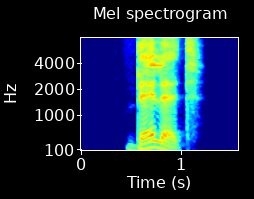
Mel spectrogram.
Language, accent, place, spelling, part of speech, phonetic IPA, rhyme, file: German, Germany, Berlin, bellet, verb, [ˈbɛlət], -ɛlət, De-bellet.ogg
- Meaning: second-person plural subjunctive I of bellen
